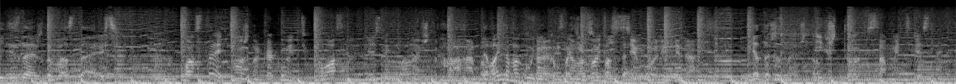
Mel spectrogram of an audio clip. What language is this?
Russian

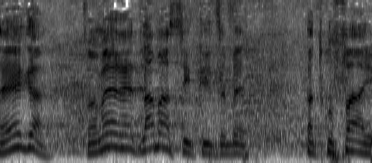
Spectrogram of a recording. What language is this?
Hebrew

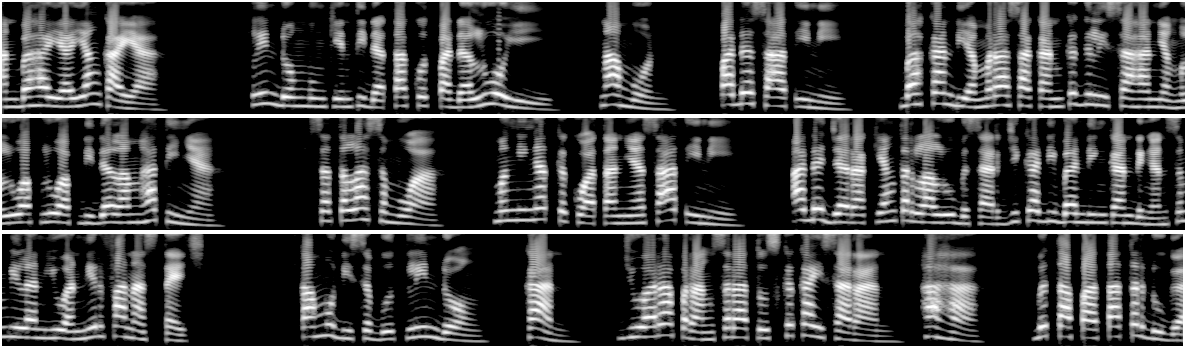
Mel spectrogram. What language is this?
Indonesian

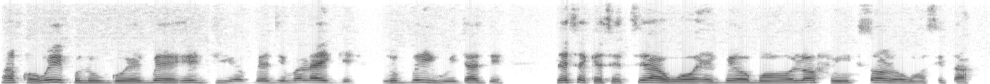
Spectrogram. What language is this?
Yoruba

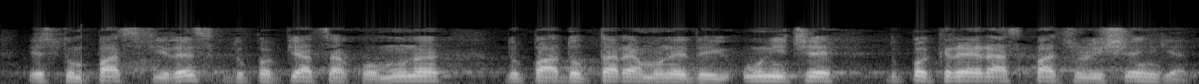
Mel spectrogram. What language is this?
Romanian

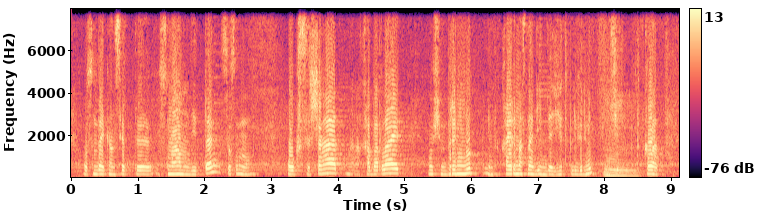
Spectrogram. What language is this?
Kazakh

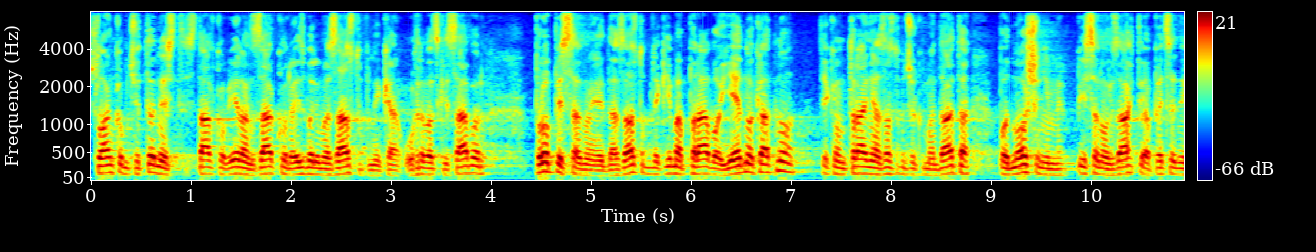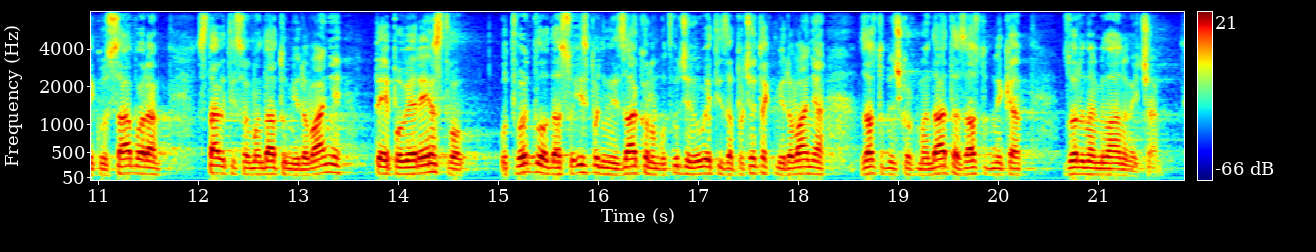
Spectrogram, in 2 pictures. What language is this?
Croatian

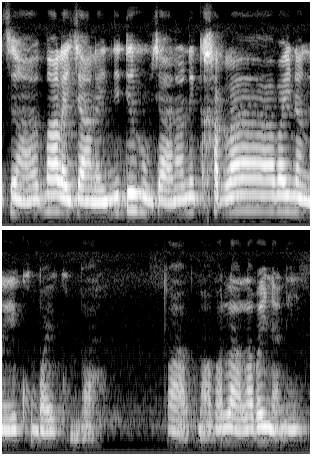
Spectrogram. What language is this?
Bodo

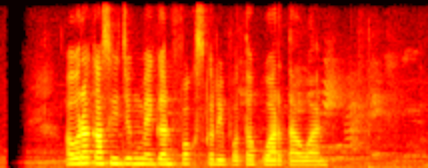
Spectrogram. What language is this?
Sundanese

